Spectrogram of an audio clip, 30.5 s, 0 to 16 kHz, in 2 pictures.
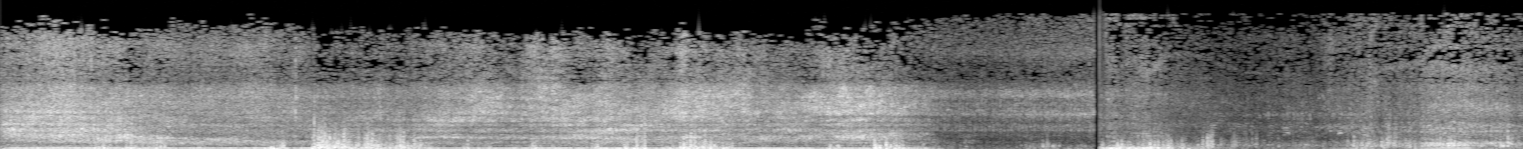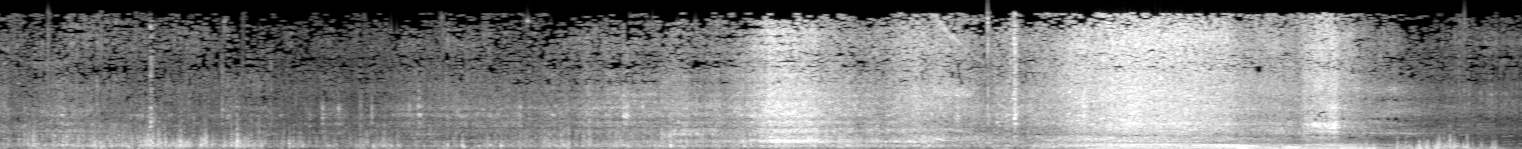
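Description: Off-road 4x4 engine working under steady load as it climbs a steep dirt hill track, a held drone for about nine seconds. After a cut, more 4x4 engines work in the mud, and near the end one revs up and drops back.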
